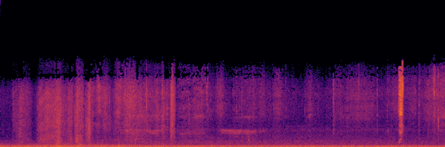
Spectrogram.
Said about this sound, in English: That, what you've just been listening to, is the first example of controlling the conditions. I had to take a reading in order to check for ambient noise within the vehicle.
